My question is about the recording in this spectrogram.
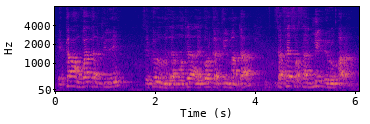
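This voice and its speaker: A guest speaker at a mosque inauguration, this middle-aged man from Burkina Faso preaches impassionedly in a ceremonial speech, reinforcing his points through repetition. He speaks at a moderate pace in a fairly high voice. Captured far from the mic in a large prayer hall, the sound is very echoey with a little hiss or hum.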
